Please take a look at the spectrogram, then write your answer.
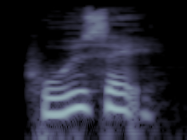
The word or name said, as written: hovedsag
